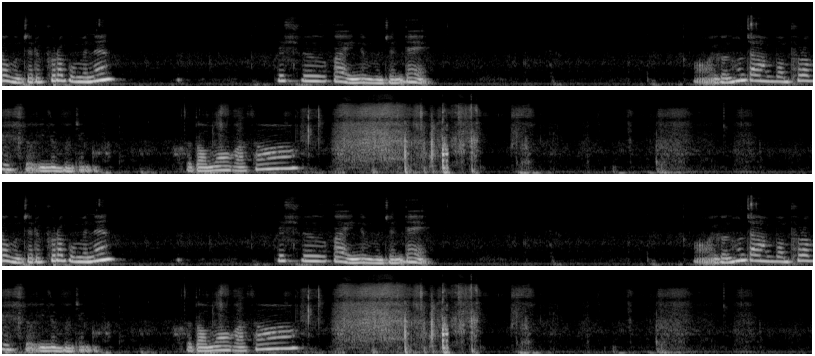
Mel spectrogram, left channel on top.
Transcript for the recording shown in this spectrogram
문제를 풀어보면은 풀 수가 있는 문제인데 이건 혼자 한번 풀어볼 수 있는 문제인 것 같아요. 그래서 넘어가서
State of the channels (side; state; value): both; identical; correlation 1.00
